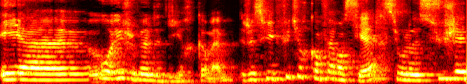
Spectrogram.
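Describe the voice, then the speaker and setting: Audible room echo surrounds a woman speaking at a fairly slow pace in a Polish accent. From Poland. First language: Polish (speaking French). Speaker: facilitator and trainer. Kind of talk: online workshop talk. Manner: loud, smiling delivery.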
